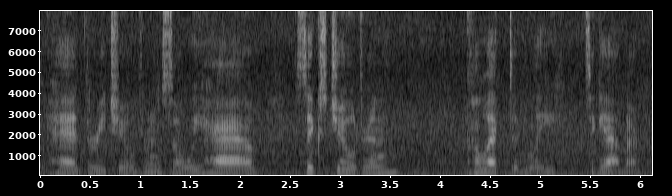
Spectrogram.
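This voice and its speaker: In an American accent, a woman speaks at a very slow pace. Audible room echo and noticeable background noise are present. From New York City (the Bronx). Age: 50s. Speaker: travel vlogger and small business owner. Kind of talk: casual vlog talk to camera. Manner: conversational with many fillers (uh, um).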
